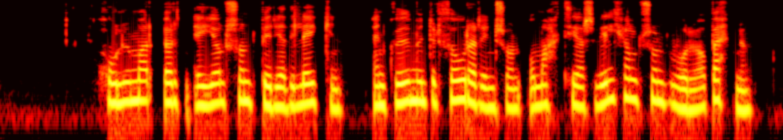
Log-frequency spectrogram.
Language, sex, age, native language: Icelandic, female, 30-39, Icelandic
